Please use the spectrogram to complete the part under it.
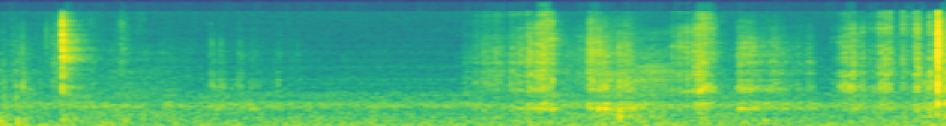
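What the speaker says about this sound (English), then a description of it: "I'm gonna cut off this triangle" Scissors cut a triangular piece off a paper gift box, a few sharp snips and scraping paper close to the microphone, quiet and without speech.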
